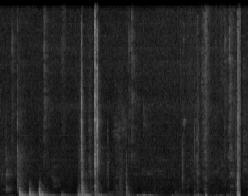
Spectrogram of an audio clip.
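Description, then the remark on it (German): A series of sharp knocks in irregular clusters, some quick groups of three and a few isolated raps, moderately loud, with a thumping wooden quality and no one speaking. “Ein Klopfen.”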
